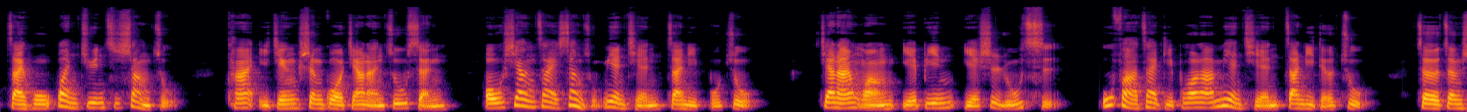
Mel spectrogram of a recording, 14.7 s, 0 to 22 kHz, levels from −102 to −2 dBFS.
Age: 50-69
